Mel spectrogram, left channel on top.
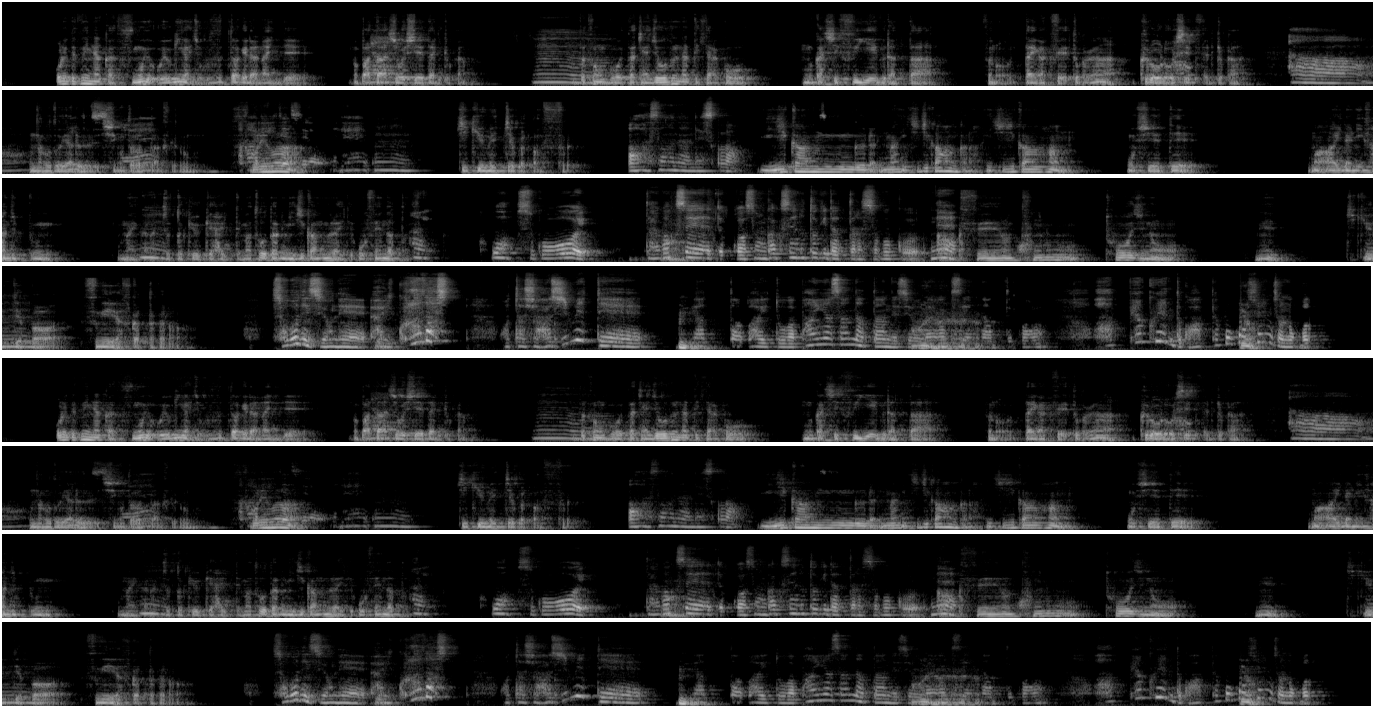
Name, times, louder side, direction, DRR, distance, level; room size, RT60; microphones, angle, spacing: voice 1, 0.5-3.0 3.5-4.6 5.7-7.5 8.0-9.3 9.8-11.1 11.4-12.4 14.0-15.6 16.0-16.7 18.3-19.4 21.3-24.4 25.0-25.6 26.8-27.9 28.6-31.6 34.0-34.3 36.4-38.2 38.5-39.2 40.0-40.2 40.9-41.7 42.0-42.9 44.9-45.0 47.9-48.1 50.2-51.0 53.5-53.7 54.1-54.2, left 1 dB, 25° left, 1.3 m, -30 dB
voice 2, 3.7-4.0 5.3-6.2 11.7-11.9 12.9-14.0 14.4-15.3 16.1-17.9 20.0-21.1 28.8-29.1 31.5-31.7 32.3-33.4 33.9-37.0 37.6-37.7 41.0-41.6 43.6-47.6 48.0-48.2 48.4-51.0 51.3-54.2, left 3 dB, 50° left, 0.7 m, -32 dB
27.5 x 14.5 x 2.8 m
head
